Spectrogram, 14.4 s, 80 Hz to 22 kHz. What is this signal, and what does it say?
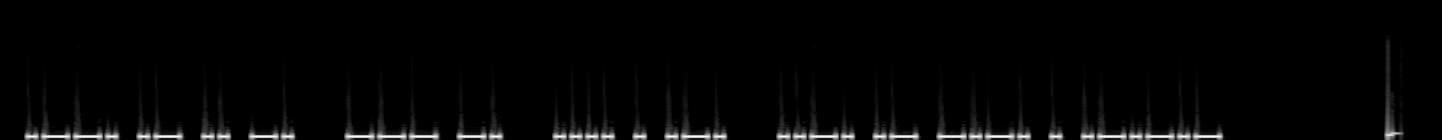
Morse code, heard as a keyed tone, about 15 wpm, 700 Hz. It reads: PAIN ON HER FACE.
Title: Sentences from Top 1600 Words 15wpm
